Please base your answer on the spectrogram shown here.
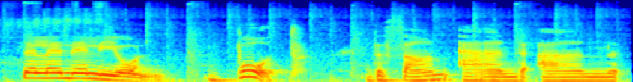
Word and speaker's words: Selenelion: Friend, the horizontal lunar eclipse or Selenelion, how do you pronounce? Selenelion. Selenelion.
